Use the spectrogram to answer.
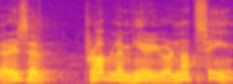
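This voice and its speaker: Noticeable background noise sits behind this voice. A man with a fairly high pitch speaks at a moderate pace. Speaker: engineering keynote speaker. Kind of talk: lecture.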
